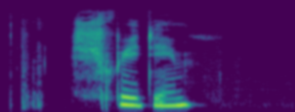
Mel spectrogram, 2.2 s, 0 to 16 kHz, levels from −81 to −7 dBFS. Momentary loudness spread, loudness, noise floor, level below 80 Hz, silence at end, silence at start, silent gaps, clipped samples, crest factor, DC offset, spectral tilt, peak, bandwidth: 14 LU; -25 LUFS; -72 dBFS; -80 dBFS; 0.8 s; 0.55 s; none; under 0.1%; 18 dB; under 0.1%; -3.5 dB/octave; -10 dBFS; 11 kHz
